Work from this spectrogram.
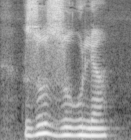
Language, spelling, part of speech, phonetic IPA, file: Ukrainian, зозуля, noun, [zoˈzulʲɐ], Uk-зозуля.ogg
- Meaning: 1. cuckoo 2. ocarina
